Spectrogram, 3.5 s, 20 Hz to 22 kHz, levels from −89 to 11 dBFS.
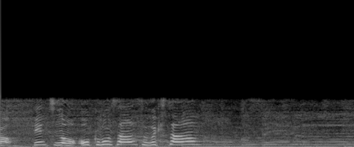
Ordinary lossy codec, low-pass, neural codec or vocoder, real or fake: none; 7.2 kHz; autoencoder, 48 kHz, 128 numbers a frame, DAC-VAE, trained on Japanese speech; fake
